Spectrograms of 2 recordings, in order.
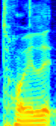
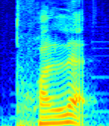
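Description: First: The word is pronounced like English toilet. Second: The word is pronounced with French sounds. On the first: The speaker calls it wrong. "the pronunciation as well is not toilet" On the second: The speaker calls it right. "it's toilette. ... the French way"

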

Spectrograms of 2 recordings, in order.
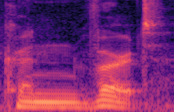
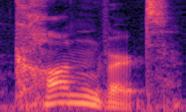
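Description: First: The stress is on the second syllable. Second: The stress is on the first syllable. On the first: It is the verb meaning to change form. "So the stress is on the second syllable" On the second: It is the noun for a person who changed. "And if you turn it to a noun"

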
